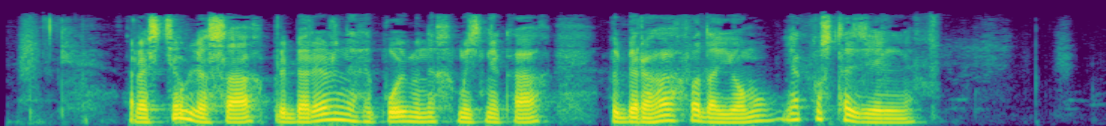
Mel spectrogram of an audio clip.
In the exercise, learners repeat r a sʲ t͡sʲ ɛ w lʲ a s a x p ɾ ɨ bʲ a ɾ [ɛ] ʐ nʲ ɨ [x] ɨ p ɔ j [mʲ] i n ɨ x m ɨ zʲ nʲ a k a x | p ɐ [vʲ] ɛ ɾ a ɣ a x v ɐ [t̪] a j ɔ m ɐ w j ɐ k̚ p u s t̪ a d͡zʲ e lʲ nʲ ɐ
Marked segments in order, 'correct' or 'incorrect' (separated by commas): correct, correct, correct, incorrect, incorrect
